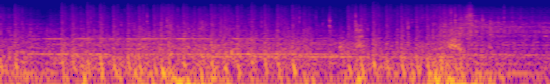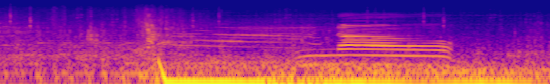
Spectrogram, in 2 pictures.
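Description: A mounted machine gun in the video game Choo-Choo Charles pours out continuous rapid fire at the monster train Charles, with booms and a screeching, warbling train cry near the end, while someone shouts over it.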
